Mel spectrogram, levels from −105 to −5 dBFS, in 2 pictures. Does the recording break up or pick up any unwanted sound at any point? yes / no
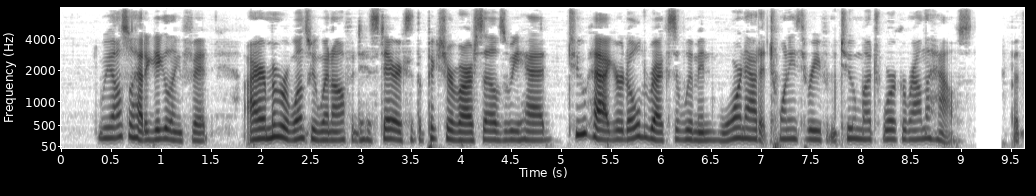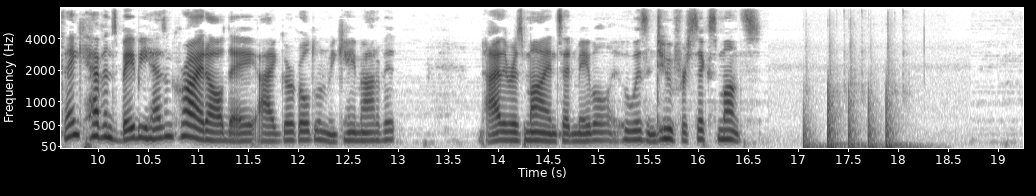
yes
